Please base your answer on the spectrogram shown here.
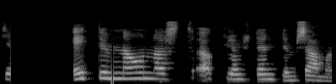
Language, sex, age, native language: Icelandic, male, 9, Icelandic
